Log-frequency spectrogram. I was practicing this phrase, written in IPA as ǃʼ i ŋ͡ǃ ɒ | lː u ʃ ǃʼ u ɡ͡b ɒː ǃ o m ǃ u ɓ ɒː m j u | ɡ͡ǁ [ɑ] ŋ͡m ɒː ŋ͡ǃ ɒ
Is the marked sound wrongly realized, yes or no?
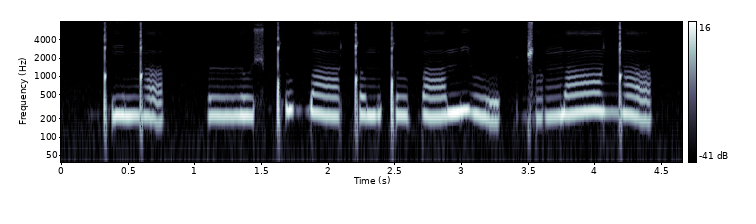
yes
